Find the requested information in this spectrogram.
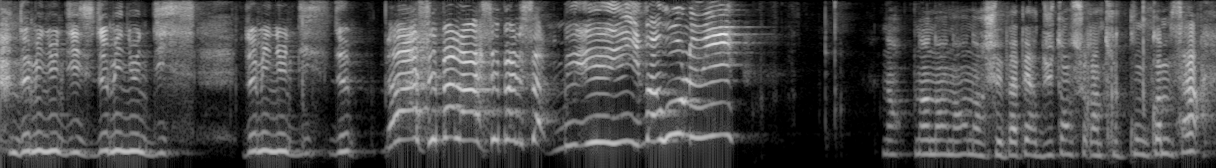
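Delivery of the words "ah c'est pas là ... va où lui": frantic high-pitched wail; near-crying panic, pitch way up; high panicked cry. Real, not acted. Panicked searching for puzzle piece.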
